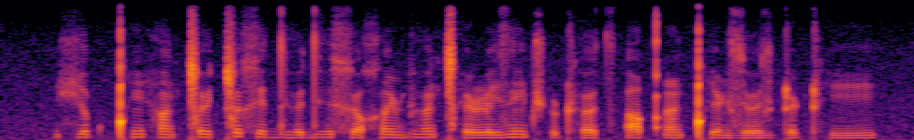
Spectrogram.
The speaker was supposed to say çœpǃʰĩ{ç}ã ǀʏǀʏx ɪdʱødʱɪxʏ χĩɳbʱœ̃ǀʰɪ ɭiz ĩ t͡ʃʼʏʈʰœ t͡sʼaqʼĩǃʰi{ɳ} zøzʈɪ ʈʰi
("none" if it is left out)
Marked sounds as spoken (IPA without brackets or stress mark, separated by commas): h, ɳ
